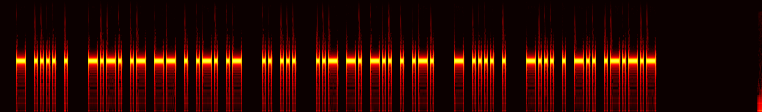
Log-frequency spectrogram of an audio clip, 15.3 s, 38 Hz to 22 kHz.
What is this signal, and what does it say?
Morse code, heard as a keyed tone, about 20 wpm, 700 Hz. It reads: THE CAMERA IS UNDER THE BED.
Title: Sentences from Top 1000 Words - Review Part 5 - 20wpm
